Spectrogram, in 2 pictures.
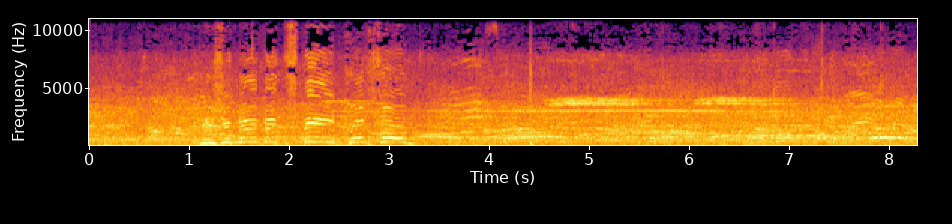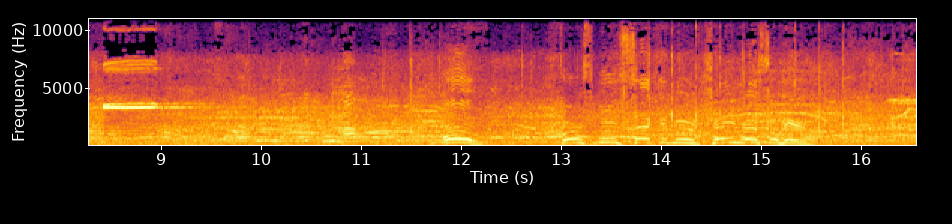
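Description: Men and women in the crowd shout loudly.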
